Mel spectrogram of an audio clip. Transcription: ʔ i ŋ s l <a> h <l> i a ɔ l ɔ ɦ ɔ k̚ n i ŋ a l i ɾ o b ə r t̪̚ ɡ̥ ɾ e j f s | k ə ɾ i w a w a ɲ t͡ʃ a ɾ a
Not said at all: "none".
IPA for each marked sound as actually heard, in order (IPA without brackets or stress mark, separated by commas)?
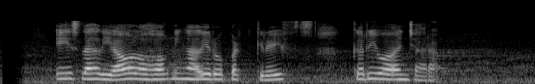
a, l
